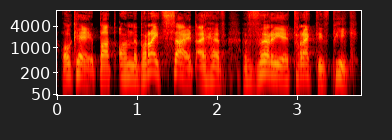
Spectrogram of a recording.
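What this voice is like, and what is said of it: Put-on Spanish accent. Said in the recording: “sorry for that accent. It's a Spanish person, basically European”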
